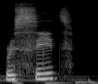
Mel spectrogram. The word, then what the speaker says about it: receipt: And then 4, there is no pattern for this one, like in receipt and raspberry.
